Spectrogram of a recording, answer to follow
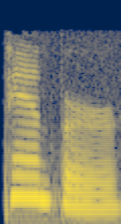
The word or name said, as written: pamper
